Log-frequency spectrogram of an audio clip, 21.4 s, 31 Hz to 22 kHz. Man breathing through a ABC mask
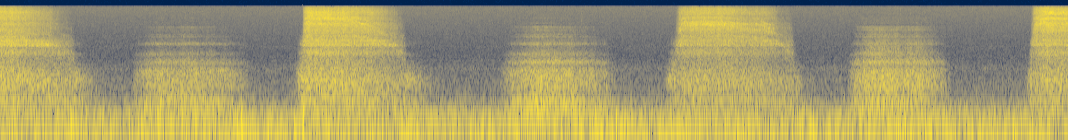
0:00.0 0:05.1, 0:05.9 0:08.8, 0:10.0 0:12.5, 0:13.3 0:16.2, 0:16.9 0:19.1, 0:20.5 0:21.3

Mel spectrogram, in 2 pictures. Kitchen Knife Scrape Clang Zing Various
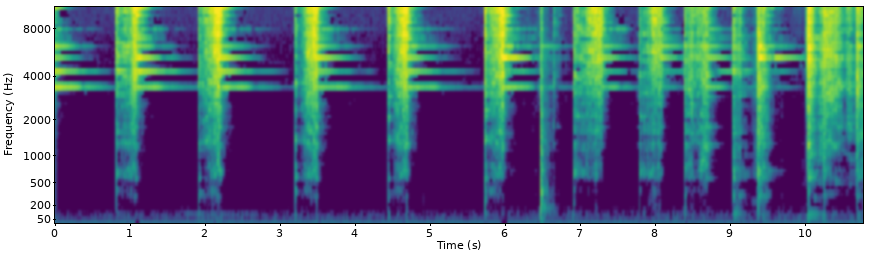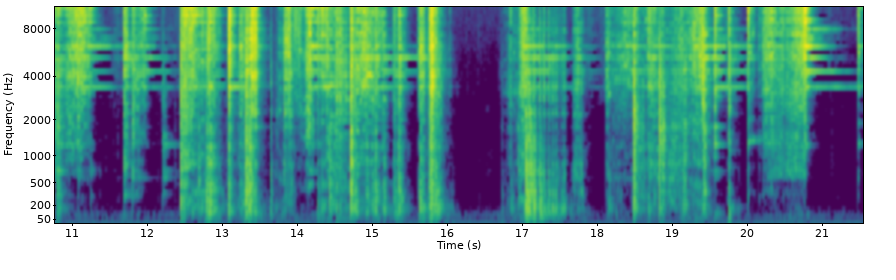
0:06.9 0:16.0, 0:16.9 0:21.5

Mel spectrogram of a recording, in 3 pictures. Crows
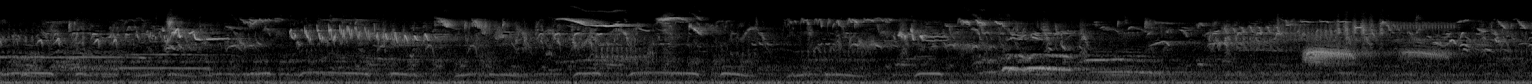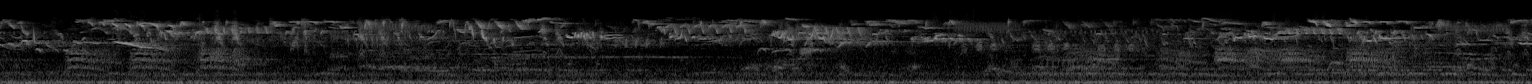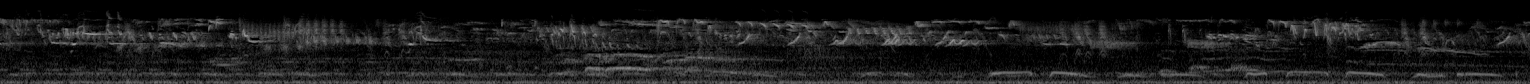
0:00.0 0:07.4, 0:09.2 0:11.5, 0:12.8 0:14.8, 0:16.0 0:18.1, 0:25.8 0:30.8, 0:32.8 0:39.4

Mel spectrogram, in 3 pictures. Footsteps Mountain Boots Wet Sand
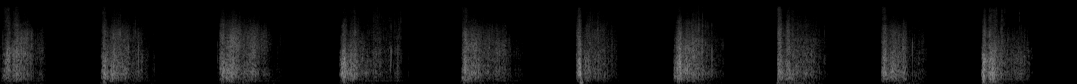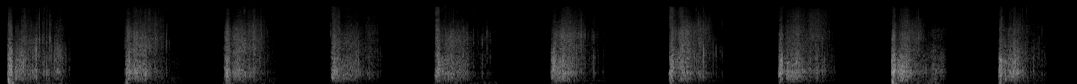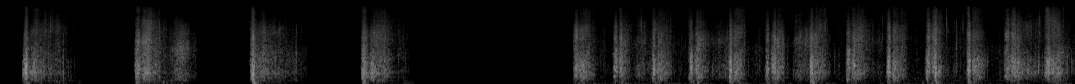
0:00.0 0:01.6, 0:02.2 0:02.8, 0:03.4 0:05.2, 0:05.8 0:06.2, 0:06.8 0:10.3, 0:10.9 0:13.5, 0:14.1 0:14.6, 0:15.2 0:16.9, 0:17.5 0:18.0, 0:18.6 0:24.6, 0:25.2 0:25.7, 0:27.3 0:32.2

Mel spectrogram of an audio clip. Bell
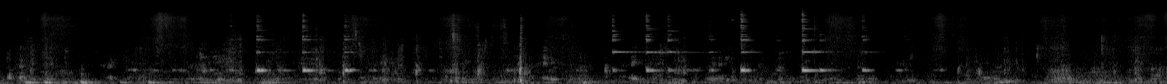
0:02.6 0:03.8, 0:06.1 0:09.6

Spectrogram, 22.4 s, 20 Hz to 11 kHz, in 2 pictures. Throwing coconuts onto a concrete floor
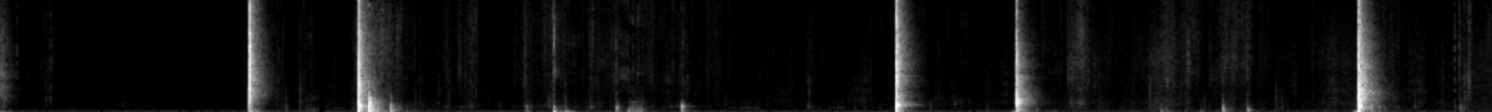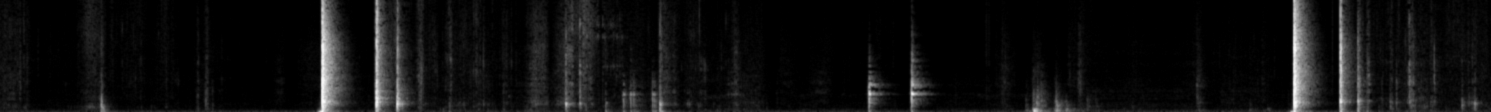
0:18.9 0:19.4

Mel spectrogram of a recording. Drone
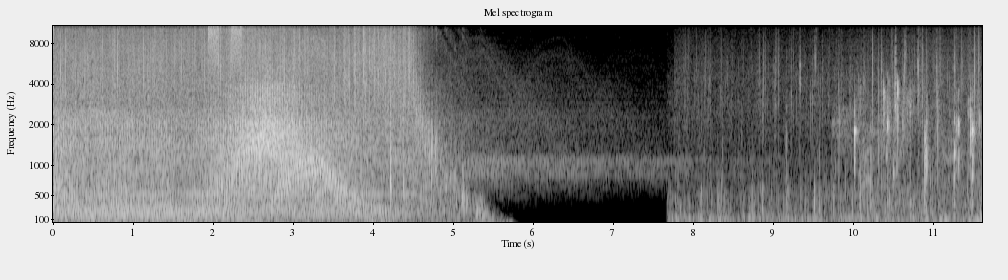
0:00.0 0:07.8

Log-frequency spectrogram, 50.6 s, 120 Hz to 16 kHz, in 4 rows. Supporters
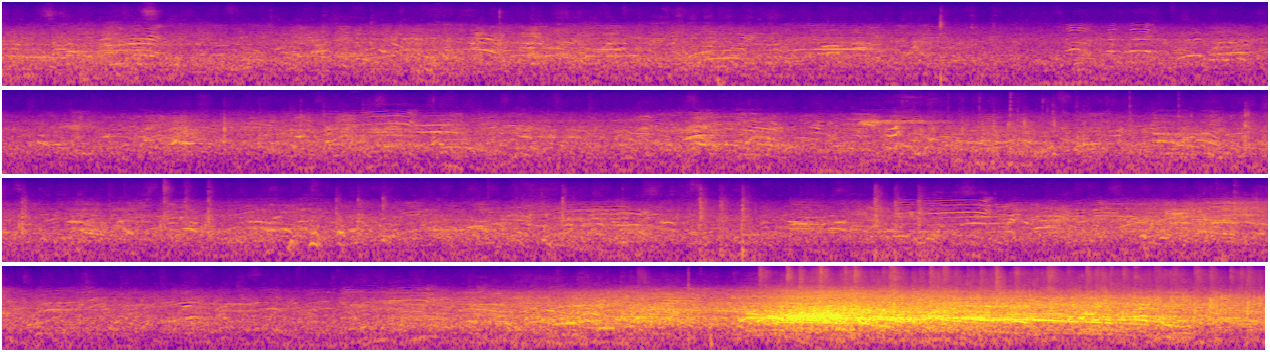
0:40.8 0:50.6

